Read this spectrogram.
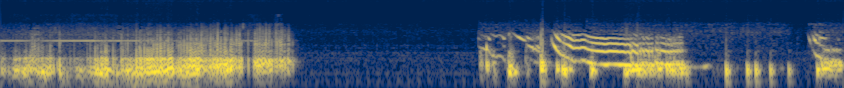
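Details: Stomach growl sound effects, hungry tummy: loud gurgling rumble, a pause, then squeaky sliding gurgles and short pops.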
